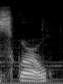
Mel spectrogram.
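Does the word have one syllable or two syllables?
one. The word is said with one syllable. "ends up with one syllable in many American accents"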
